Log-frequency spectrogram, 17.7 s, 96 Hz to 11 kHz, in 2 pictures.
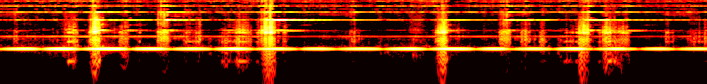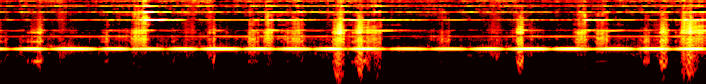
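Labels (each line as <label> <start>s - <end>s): A Tibetan singing bowl resonates continuously. 0.0s - 17.7s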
